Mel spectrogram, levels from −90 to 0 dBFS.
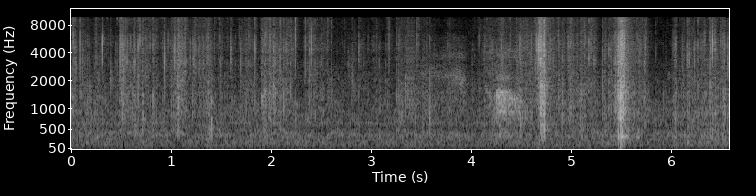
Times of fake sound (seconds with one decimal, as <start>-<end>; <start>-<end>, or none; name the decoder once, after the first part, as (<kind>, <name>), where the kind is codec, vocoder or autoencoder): none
